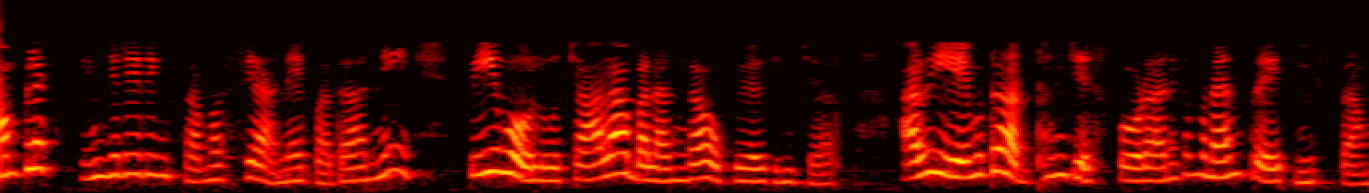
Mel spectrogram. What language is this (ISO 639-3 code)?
tel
